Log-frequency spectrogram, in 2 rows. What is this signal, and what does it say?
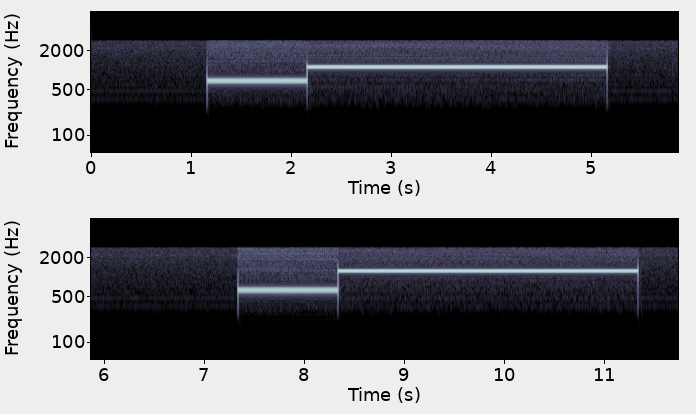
Two-tone page, heard as a one-second tone, then a three-second tone, about 690 then 1120 Hz, about 640 then 1250 Hz. It is heard from 1.2 to 11.3 s.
